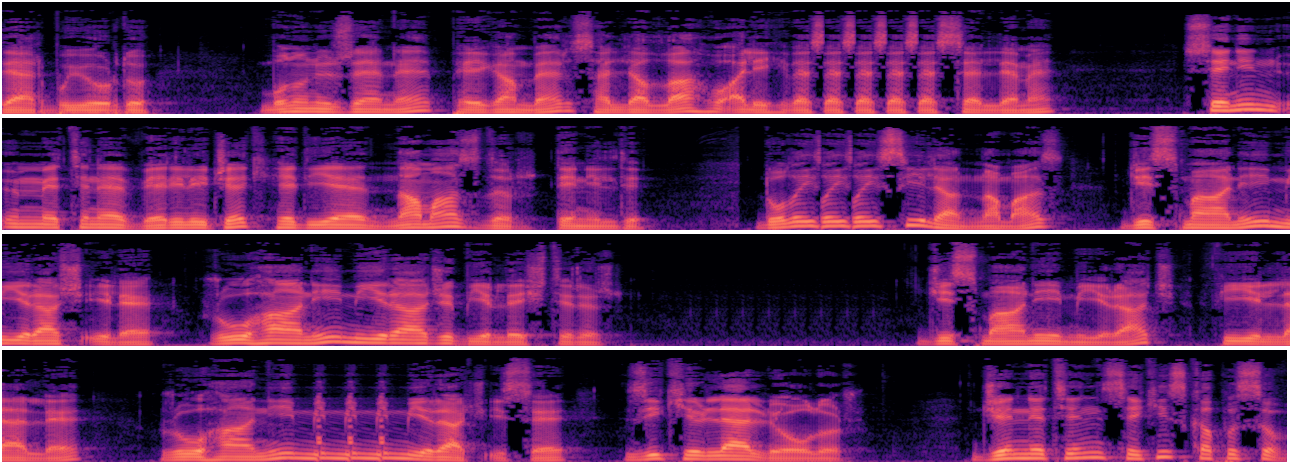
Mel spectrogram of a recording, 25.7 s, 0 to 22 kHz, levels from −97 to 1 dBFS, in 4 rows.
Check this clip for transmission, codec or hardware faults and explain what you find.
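Repeated frames occur at four points in this speech. At 4.09 s, just after "sallallahu aleyhi ve", a 157 ms block plays five times in all, running to 4.72 s. At 10.52 s, just before "namaz cismani miraç ile", a 157 ms block plays three times, to 10.83 s. At 16.37 s, after "ile ruhani miracı birleştirir", a 131 ms block plays eight times, to 17.28 s. At 20.89 s a 157 ms block plays four times, to 21.36 s. In each case a short run of compressed frames reached the decoder more than once, so the same slice of sound is replayed back to back. The result is a rapid stutter, and the clip grows longer by the repeated time, from about 0.31 s to 0.91 s at each point.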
